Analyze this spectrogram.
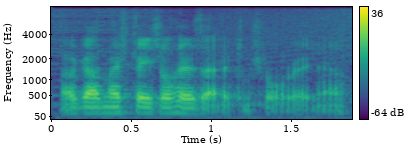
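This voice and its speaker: A man with a deep, low voice chats with strangers on a video call. He stays calm and dry and keeps teasing them. He talks from inside a fursuit head. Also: fast, creaky, lo-fi sound, soft background music. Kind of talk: casual video chat. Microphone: talking from inside a fursuit head.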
